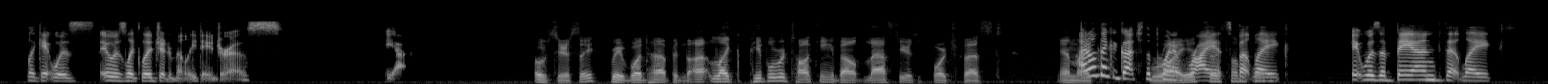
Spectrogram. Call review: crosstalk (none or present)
present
